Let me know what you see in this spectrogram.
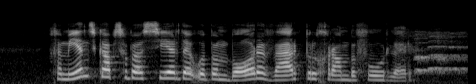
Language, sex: Afrikaans, female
